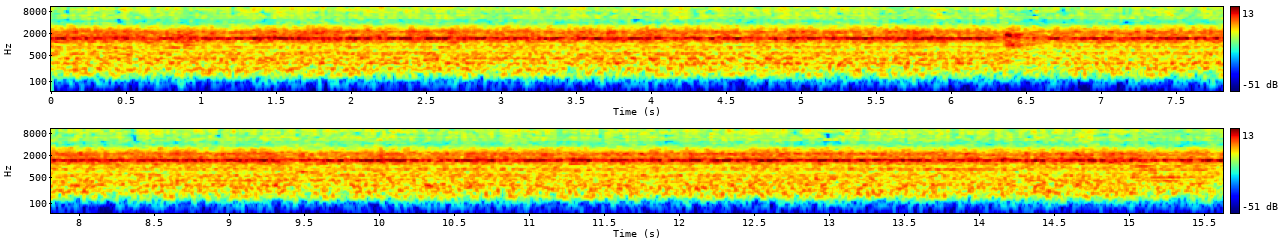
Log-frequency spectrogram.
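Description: Steady drone of a car ferry's engines under way, with an unchanging high whine running through it.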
